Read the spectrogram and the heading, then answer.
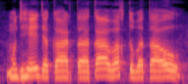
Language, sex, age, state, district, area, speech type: Urdu, female, 30-45, Uttar Pradesh, Shahjahanpur, urban, read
